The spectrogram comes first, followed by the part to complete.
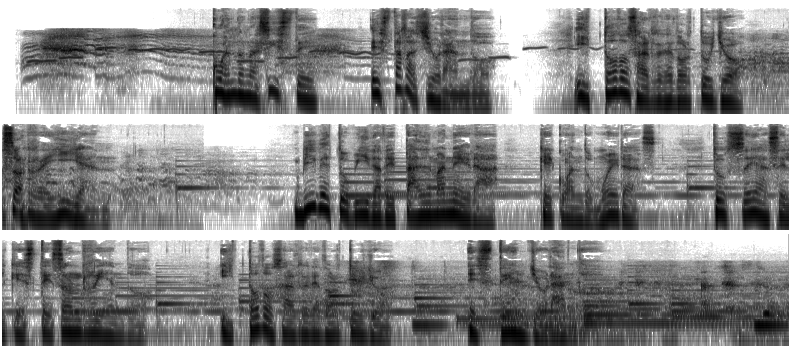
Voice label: locutor emotivo

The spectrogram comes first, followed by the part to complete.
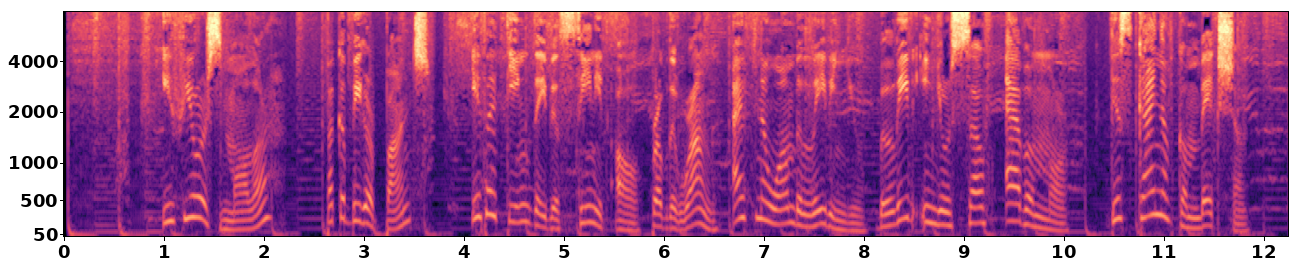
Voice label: ingles oficial comercial

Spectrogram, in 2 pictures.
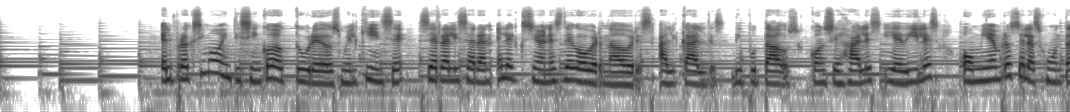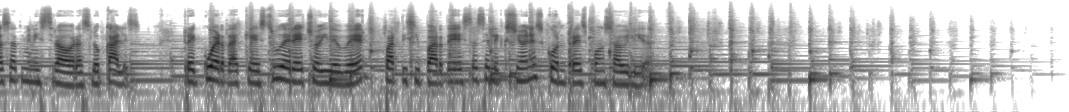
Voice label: promo elecciones

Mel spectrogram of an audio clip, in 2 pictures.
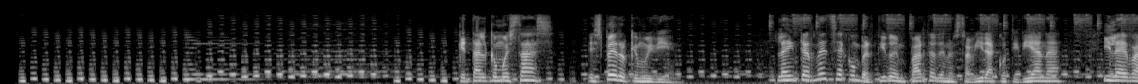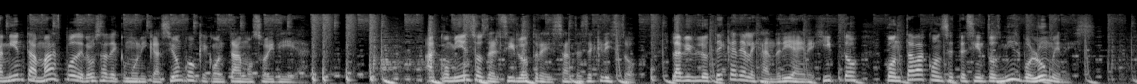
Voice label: locutor emotivo; la internet

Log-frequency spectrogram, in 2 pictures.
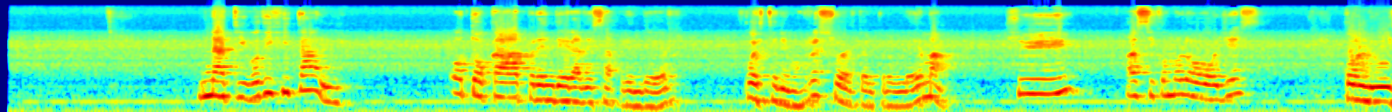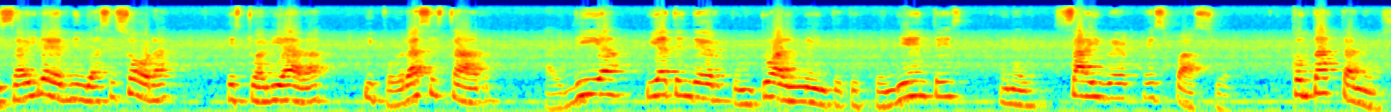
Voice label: spot radial

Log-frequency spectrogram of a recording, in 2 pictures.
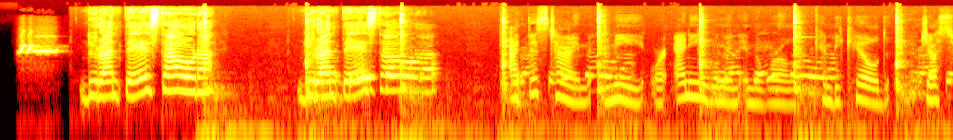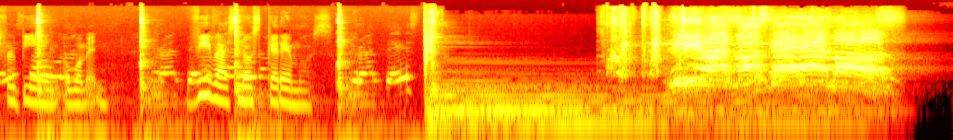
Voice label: radiotazo ingles

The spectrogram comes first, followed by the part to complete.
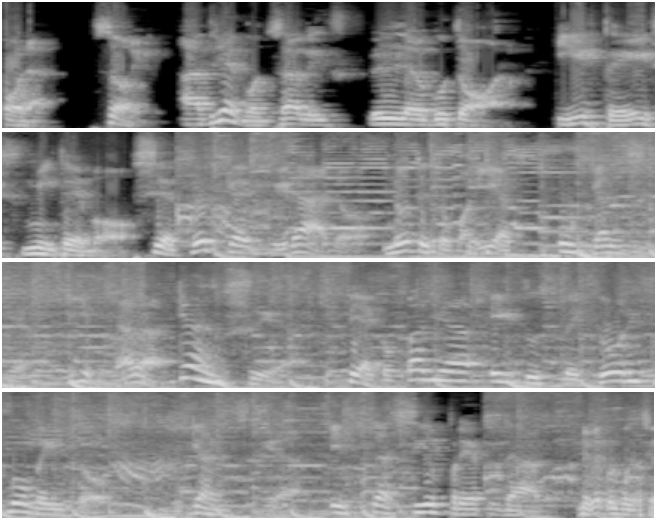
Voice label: publicidad; gancia

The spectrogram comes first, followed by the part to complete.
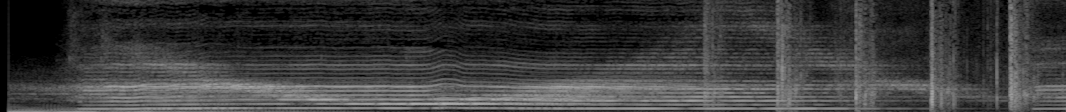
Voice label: mix poema caminando con compresion

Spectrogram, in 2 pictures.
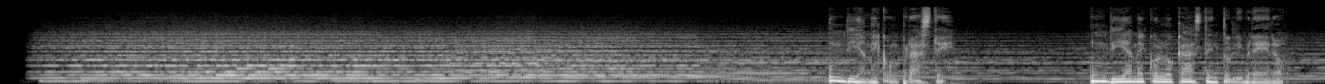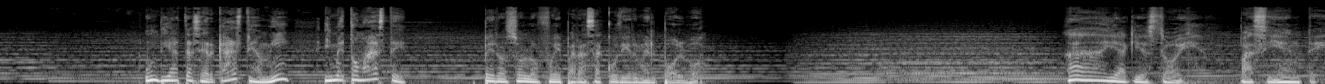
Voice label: locutor emotivo; soy tu libro

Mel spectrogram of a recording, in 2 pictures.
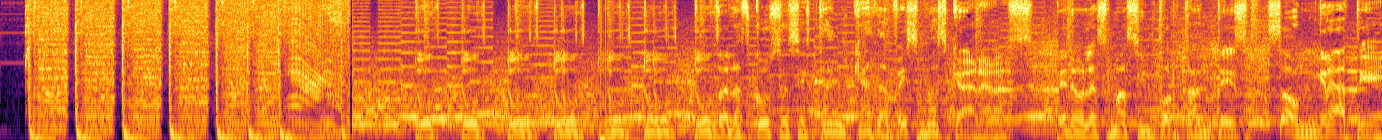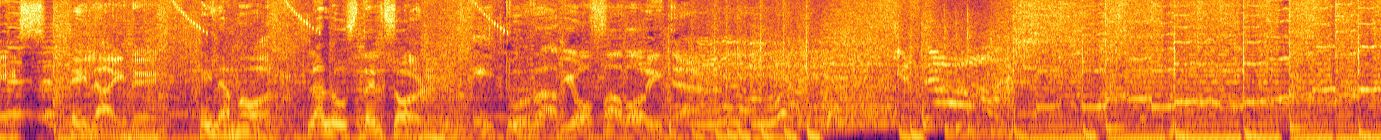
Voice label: separador tu voz y tu musica

